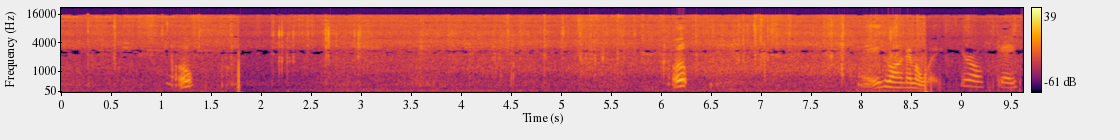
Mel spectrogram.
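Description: A donkey sniffs and snuffles close by.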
